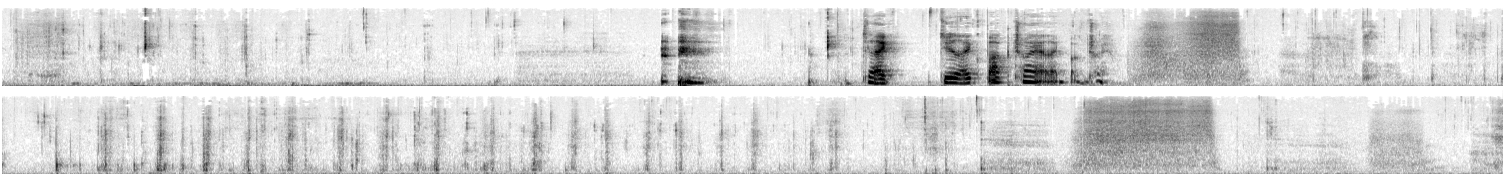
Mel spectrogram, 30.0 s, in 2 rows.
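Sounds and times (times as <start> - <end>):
crunchy chewing: 13.1 - 24.7.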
